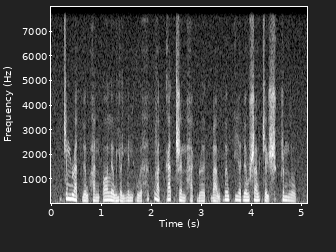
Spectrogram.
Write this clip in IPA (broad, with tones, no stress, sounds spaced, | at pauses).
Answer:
c ə˧ m ɹ a˨˩ t̚ ɗ ə˨˩˨ w h a˨˩ n ʔ ɔ˧ l ə˨˩˨ w j ə˨˩˨ j m e˨˩ n k u˨˩˨ ə̯ h ə˦˥ k̚ v a˨˩ t̚ k a˦˥ t̚ ʂ ɛ˨˩ m h a˨˩ k̚ ɹ əː˨˩ t̚ ɓ a˨˩˨ w ɓ ə˧ w k i˧ ə̯ ɗ ə˧˥ w ʂ a˧˥ w c ə˨˩˨ j ʂ ə˦˥ k̚ ʂ ə˧ m l o˨˩ p̚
